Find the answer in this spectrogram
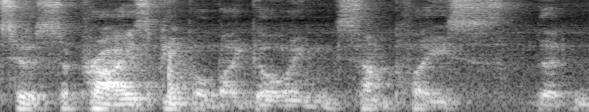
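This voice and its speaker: A man talks at a moderate speed, his voice carrying audible room echo and noticeable background noise. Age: 60s. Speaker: filmmaker. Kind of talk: interview. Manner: halting.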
